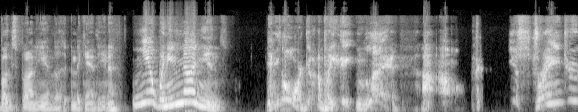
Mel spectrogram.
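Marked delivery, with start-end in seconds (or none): 1.6-7.1 put-on cartoon cowboy voice, higher. Acting out a cartoon cantina scene, Yosemite Sam voice. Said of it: "It's like".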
